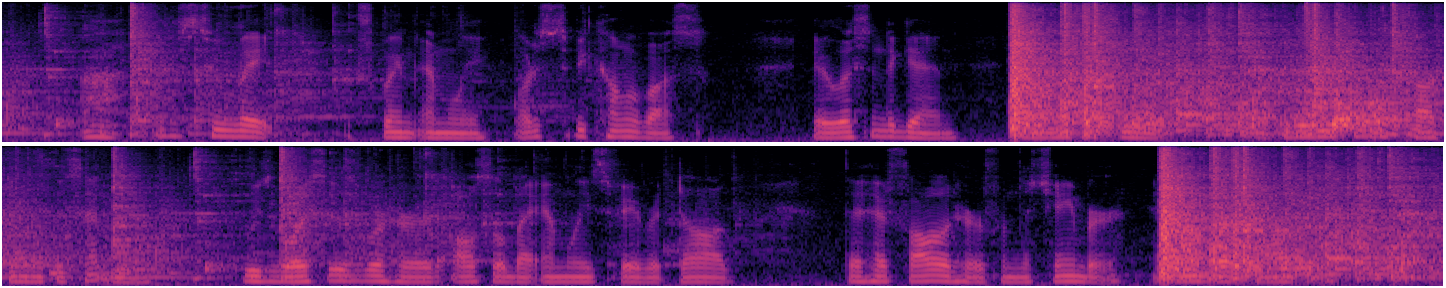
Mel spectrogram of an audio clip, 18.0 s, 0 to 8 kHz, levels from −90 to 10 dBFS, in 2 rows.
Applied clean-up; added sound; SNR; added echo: none; Crushing; -4 dB; none.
